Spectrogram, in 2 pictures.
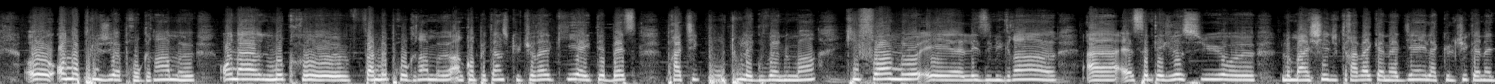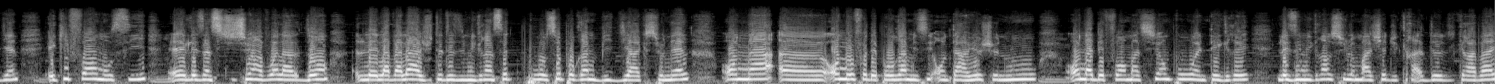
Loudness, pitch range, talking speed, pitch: -7 LUFS, 205-230 Hz, 185 wpm, 215 Hz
